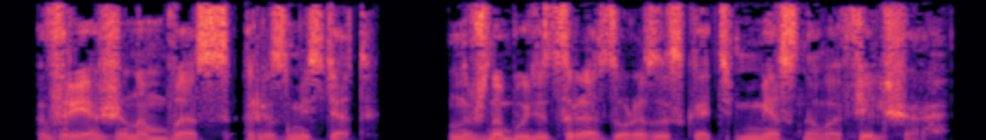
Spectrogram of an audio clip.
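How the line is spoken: Sharp, clipped speech. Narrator (Russian): говорит он резко, отрывисто, откусывая куски слов

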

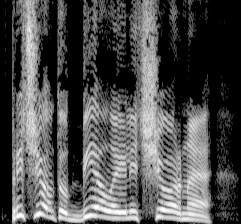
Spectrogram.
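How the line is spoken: Yell. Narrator (Russian): заорал Чик

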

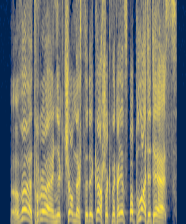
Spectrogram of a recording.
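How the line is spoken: Low grim shout. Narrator (Russian): Лицо Чэньзы помрачнело, глядя на приближающегося Сутунаня, он низко выкрикнул

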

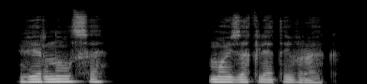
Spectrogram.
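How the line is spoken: Sighing. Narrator (Russian): вздохнула

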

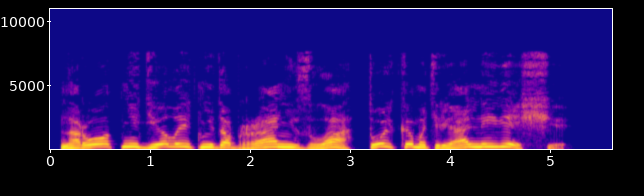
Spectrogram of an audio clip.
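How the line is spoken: Shouting. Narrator (Russian): Дударова кричала

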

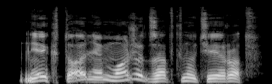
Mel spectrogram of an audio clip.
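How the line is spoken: Distant grumbling. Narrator (Russian): пробурчал Крис Ортега из хвостовой части салона

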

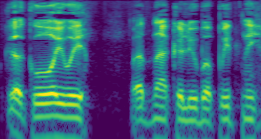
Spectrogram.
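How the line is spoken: Sighing. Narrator (Russian): вздохнул Белов

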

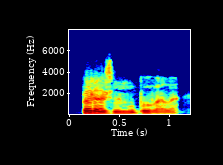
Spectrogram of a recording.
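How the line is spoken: Plain. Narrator (Russian): ответил Бодунов

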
